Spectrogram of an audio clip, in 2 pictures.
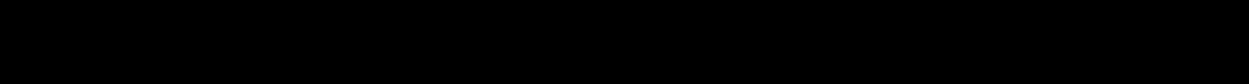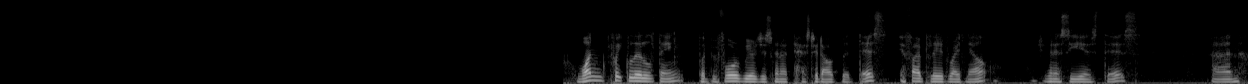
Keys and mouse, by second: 0.5 click, 1.2 click, 1.5 click, 2.4 click, 2.6 shift+g, 3.3 click, 4.0 click, 4.3 s, 4.8 click, 5.0 s, 5.5 space, 5.6 space, 5.8 click, 6.4 click, 7.0 s, 7.7 shift+s, 8.5-8.8 drag, 8.9 click, 9.9 click, 10.8 click, 11.5 i, 11.7 i, 12.3 click, 12.5 i, 12.5 i, 12.8-14.1 drag, 14.2 space, 14.4 space, 15.6 drag, 16.3 drag, 16.6 click, 17.2 click, 18.6 shift+drag, 21.9 click, 22.0 space.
